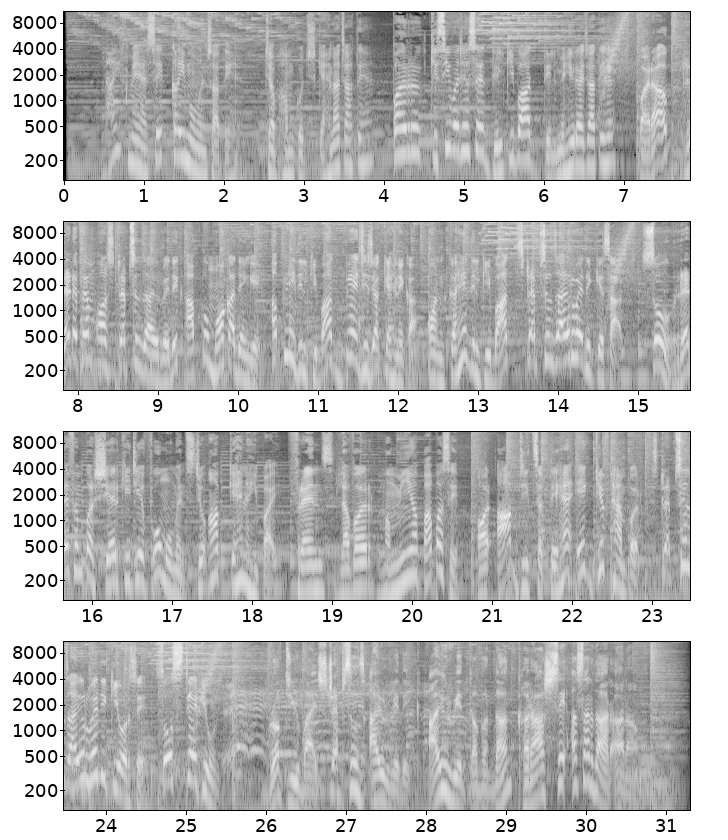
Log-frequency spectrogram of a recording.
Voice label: PROMO, male voice; STREPSILS

